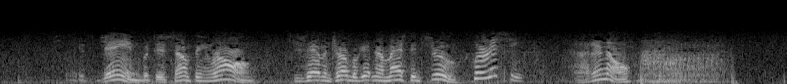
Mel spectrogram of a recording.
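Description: A man speaks urgently, close by.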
